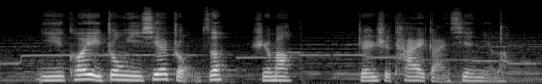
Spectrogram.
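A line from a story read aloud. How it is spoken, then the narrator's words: Admiring praise. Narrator (Chinese): 月亮脸赞叹道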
